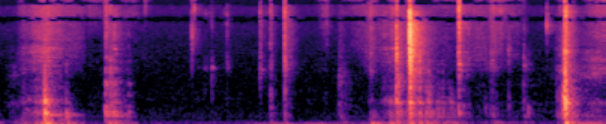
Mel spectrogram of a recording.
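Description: Handling noises: a few scattered light taps and knocks as a marker pen and a thick battery cable are set down and moved on a plywood work board, with a sharper tap near the end.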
